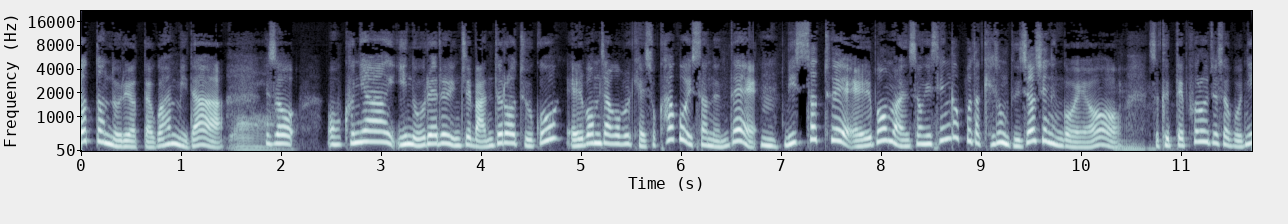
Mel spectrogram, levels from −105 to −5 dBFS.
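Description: Speech recording with no audible technical faults.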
